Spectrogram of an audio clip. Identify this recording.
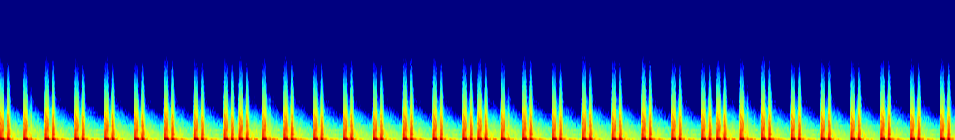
This one is made with Synthmaster. It´s been created by a factory preset in the Bitwig Studio Piano Roll.
synth, techno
